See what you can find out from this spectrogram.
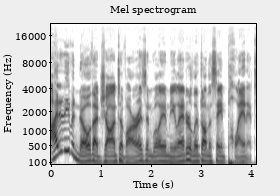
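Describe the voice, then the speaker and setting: In a very clean recording with a silent background, a bright, sharp voice speaks at a moderate pace with ordinary pitch variation. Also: man. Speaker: podcast co-host. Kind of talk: casual chat.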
